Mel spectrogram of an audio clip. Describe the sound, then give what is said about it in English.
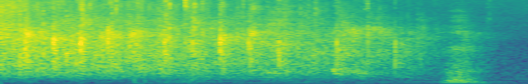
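An audience claps steadily, a dense patter of many hands that gradually thins and fades out, with a brief low thump near the end. “You can applaud now.”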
